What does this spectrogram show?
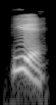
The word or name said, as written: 月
